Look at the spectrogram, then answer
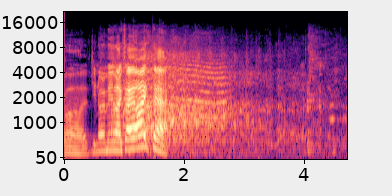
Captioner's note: audience laughs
